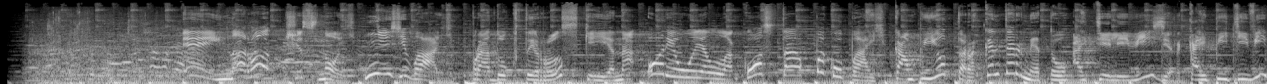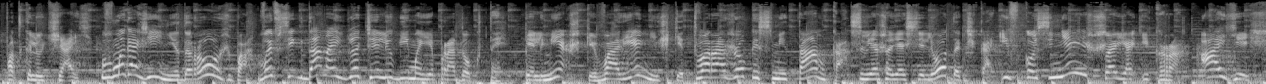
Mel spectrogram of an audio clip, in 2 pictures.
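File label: grandmother voice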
